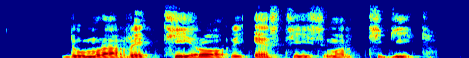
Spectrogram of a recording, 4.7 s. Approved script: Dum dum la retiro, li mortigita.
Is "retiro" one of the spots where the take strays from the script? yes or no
no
